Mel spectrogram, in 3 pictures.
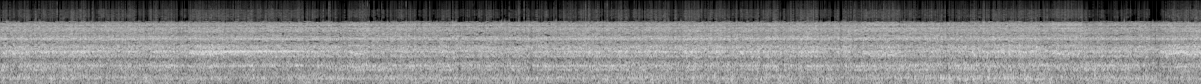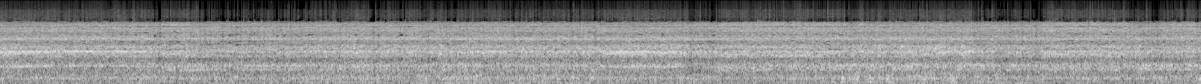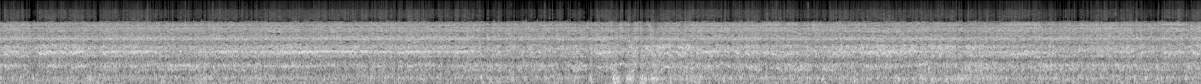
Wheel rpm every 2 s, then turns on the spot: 230, 230, 230, 230, 230, 220, 230, 230, 230, 210, 230, 220, 230, 230, 230, 220, 220, 230.
none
